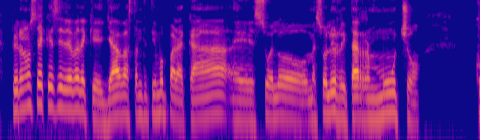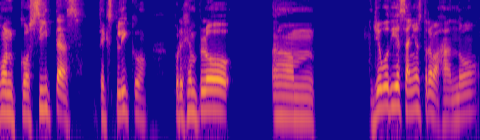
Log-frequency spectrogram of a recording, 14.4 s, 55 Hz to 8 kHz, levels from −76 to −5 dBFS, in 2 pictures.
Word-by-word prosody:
pero 160 +1 -4
no 185 +2 -4
sé 200 +2 +1
a 195 - -1
qué 185 - -4
se 180 +1 -3
deba 165 0 -1
de 155 -2 -3
que, 110 -4 -8
ya 125 +4 +2
bastante 135 0 -6
tiempo 140 +1 -10
para 120 - -3
acá, 130 +6 -4
eh, 115 -2 -8
suelo 120 -1 -3
me 115 - -11
suelo 140 +7 -1
irritar 125 -2 0
mucho 125 -4 -5 0.8
con 145 -1 +1
cositas. 140 +5 +5
Te - - -5
explico, 140 -6 0 0.4
por 145 - -7
ejemplo, 155 +2 +3 0.6
am, 130 -2 -4 0.9
llevo 170 - +1
10 185 0 +6
años 160 -2 +2
trabajando 130 +3 -5
135 Hz, 130 wpm, -28 LUFS, 120-155 Hz, 0.9 s, 10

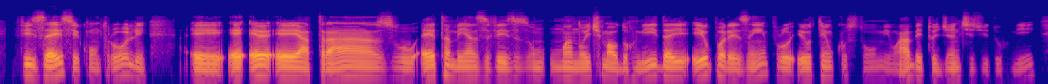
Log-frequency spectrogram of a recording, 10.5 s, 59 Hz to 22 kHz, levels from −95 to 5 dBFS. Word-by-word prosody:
fizer 110 -3 +4
esse 100 -9 0
controle, 95 +3 -6 0.5
é 85 -3 +2
é - - +5
é 105 -3 +7
é - - +8
atraso, 95 0 +1
é 105 - +4
também, 105 -5 -3
às 100 -1 -3
vezes, 95 0 -6
um 95 -1 -12
uma 95 +1 -5
noite 95 +2 -3
mal 95 -3 0
dormida 95 +3 -2
e 100 0 -1
eu, - - +1
por - - -2
exemplo, 95 +4 -5
eu 95 - -4
tenho 100 0 -8
o - - -18
costume, 100 -2 -18
o 85 -2 -18
hábito 95 +2 -4
de 90 +2 -11
antes 90 +1 -7
de - - -16
dormir, 95 +8 -21
95 Hz, 175 wpm, -26 LUFS, 95-100 Hz, 0.5 s, é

